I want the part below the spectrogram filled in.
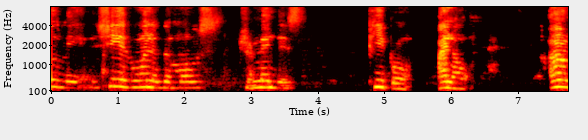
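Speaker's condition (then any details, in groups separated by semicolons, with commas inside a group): Cerebral palsy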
